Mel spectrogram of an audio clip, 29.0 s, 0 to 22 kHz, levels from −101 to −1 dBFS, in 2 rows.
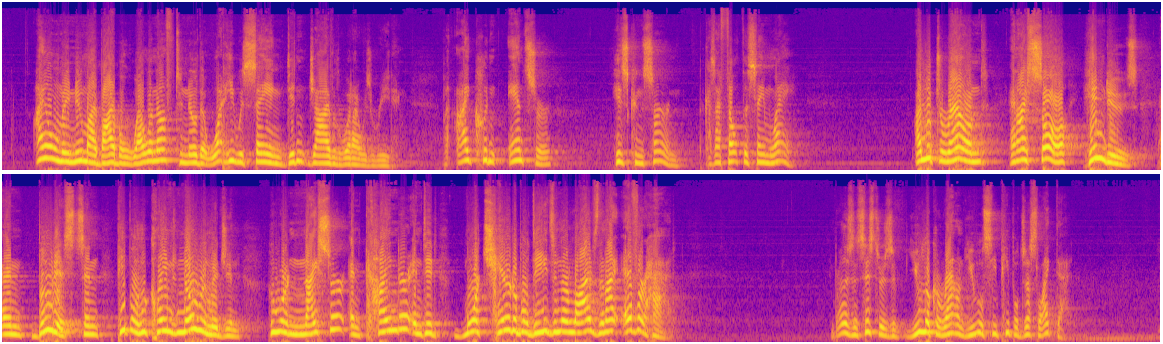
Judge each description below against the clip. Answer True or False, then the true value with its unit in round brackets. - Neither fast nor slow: True (165 wpm)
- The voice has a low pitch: False (205 Hz)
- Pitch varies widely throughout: True (5.8 semitones)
